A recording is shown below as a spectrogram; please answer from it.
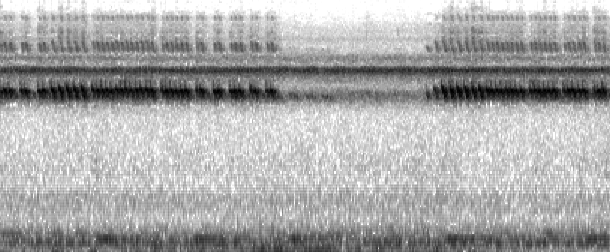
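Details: Autumn insect chorus with fast pulsed high chirping that drops away midway and returns, over a steady ringing trill, plus faint low background sound.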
